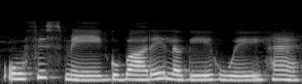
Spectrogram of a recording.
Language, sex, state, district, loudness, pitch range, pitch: Hindi, male, Punjab, Fazilka, -14 LUFS, 205-240 Hz, 220 Hz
